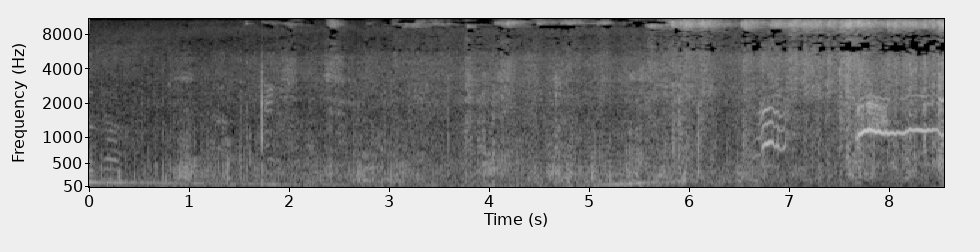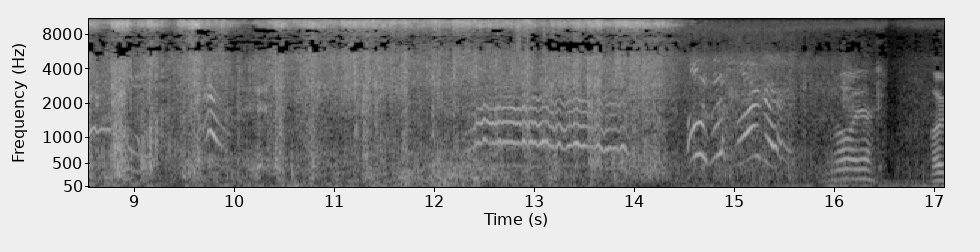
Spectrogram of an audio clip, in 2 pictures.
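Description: Plastic snow saucer sliding over packed snow with wind rushing on the microphone. Riders let out a long, held whoop about halfway through and more yelling near the end.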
